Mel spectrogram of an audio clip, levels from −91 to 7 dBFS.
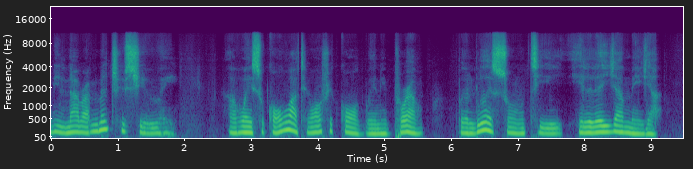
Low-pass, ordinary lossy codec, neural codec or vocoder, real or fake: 10.8 kHz; none; codec, 16 kHz in and 24 kHz out, 0.6 kbps, FocalCodec, streaming, 2048 codes; fake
